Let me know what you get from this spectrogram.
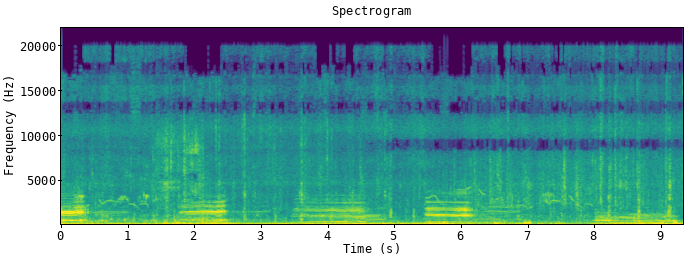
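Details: A group of cows wandering through a rice paddy while grazing, with repeated drawn-out harmonic moos roughly every two seconds, arching in pitch, against low thumping and rustling background noise.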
